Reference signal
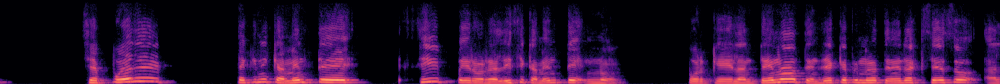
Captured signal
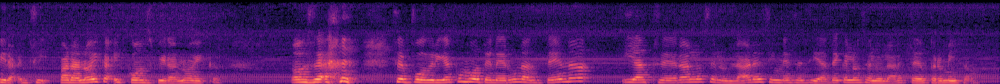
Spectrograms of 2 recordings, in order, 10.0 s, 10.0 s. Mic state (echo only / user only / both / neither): user only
